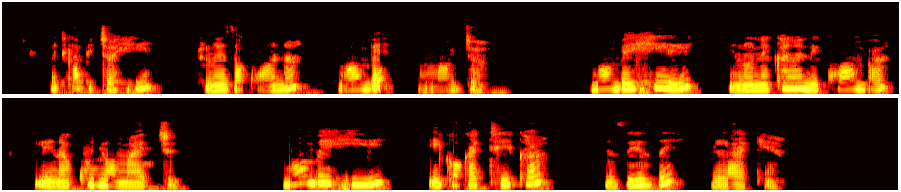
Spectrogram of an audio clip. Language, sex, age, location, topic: Swahili, female, 25-35, Kisumu, agriculture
